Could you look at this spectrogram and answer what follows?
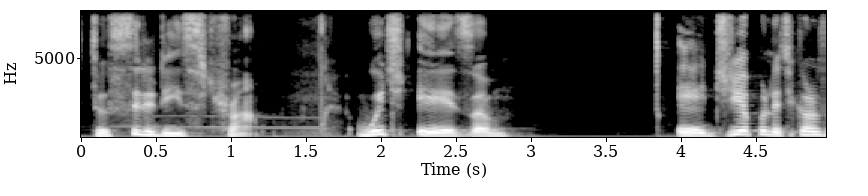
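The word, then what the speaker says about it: Thucydides: It's spelled t h u c y d i d e s to citades trap which is a geopolitical theory suggesting that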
